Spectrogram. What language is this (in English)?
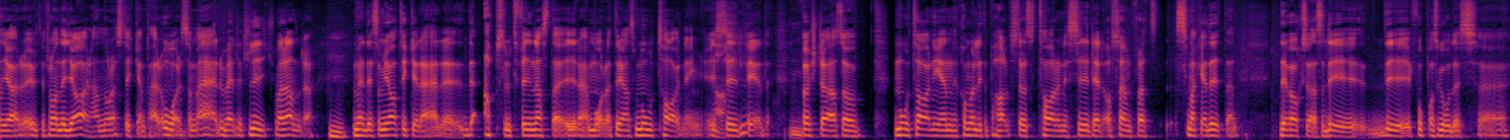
Swedish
